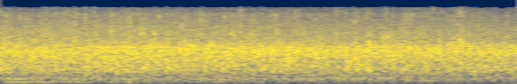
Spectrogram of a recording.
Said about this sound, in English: Y'all come on, clap your hands and say amen.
